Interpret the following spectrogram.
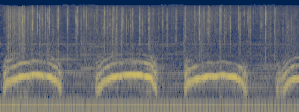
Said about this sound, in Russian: Тут Мариуччи услышала жалобный крик. Посмотрела. Это белый голубь бьется в траве, запутался лапкой в длинной травинке, никак ему не распутаться. А над голубем кружит голубка. То припадет к земле, то опять взовьется и так жалобно кричит, будто плачет.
